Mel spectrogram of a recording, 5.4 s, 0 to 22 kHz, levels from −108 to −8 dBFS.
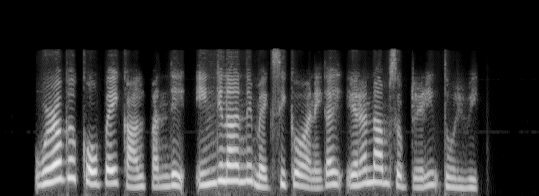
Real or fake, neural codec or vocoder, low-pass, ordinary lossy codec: fake; codec, 16 kHz, 0.5 kbps, X-Codec, HuBERT features, trained on LibriSpeech; none; none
